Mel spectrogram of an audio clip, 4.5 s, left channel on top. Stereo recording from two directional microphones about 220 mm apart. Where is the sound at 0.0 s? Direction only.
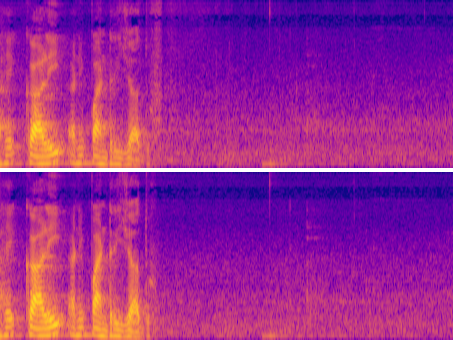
40° right (ahead or behind).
